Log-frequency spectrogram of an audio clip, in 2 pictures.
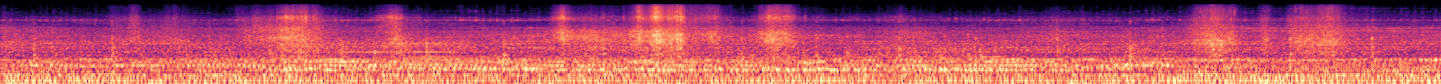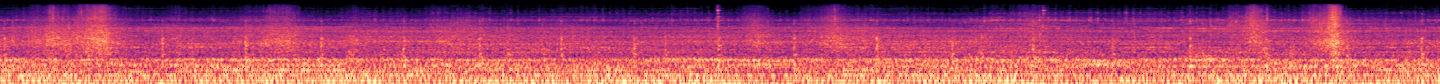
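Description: Boat under way at speed: its engine running steadily, with spray and water rushing past the hull in short hissing gusts every second or two.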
